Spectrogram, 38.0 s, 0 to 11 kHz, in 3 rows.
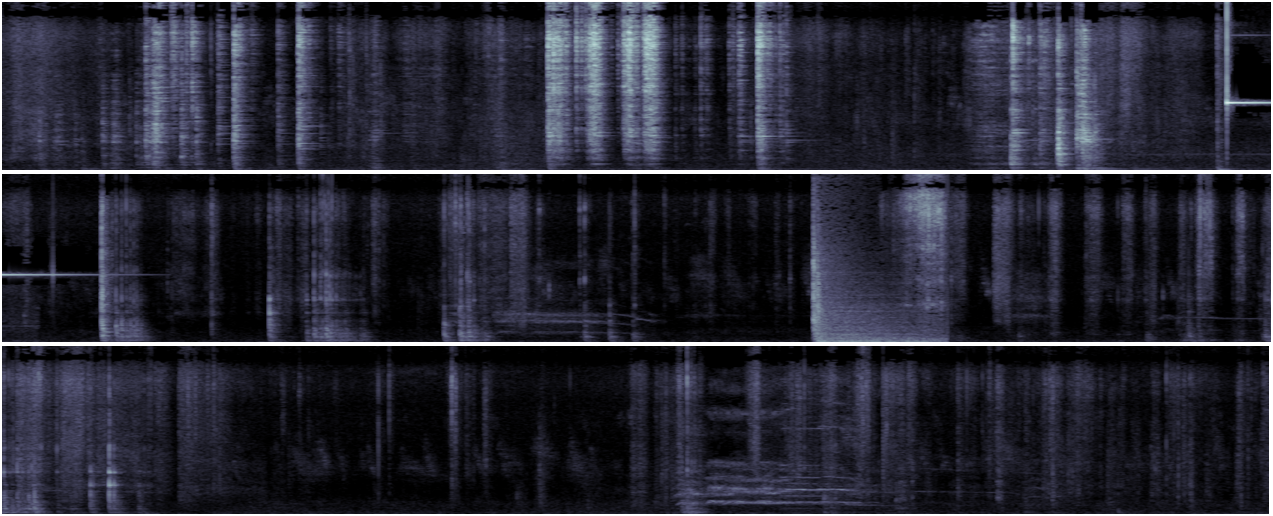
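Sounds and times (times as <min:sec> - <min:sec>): discs scraping on wood: 0:04.8 - 0:08.1.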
